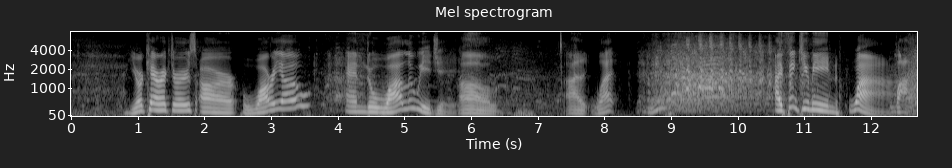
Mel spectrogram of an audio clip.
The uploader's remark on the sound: Live from SF Sketchfest 2020 at the Punch Line comedy club in San Francisco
